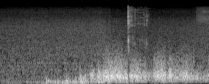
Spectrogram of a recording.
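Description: Wind gusting across the camera microphone: a loud, rough rushing buffet that swells up about half a second in and carries on, with a brief faint click in the middle.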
